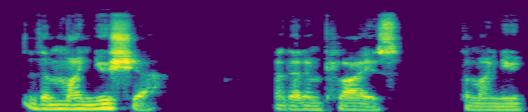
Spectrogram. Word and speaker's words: minutiae: is first is a minutiae these are the tiny details so the clue is in the pronunciation it's it has the word minute in it it's like the word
